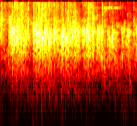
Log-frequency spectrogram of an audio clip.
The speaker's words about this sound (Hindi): सही आप बोलते हो, संसार के लिए तालियां।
